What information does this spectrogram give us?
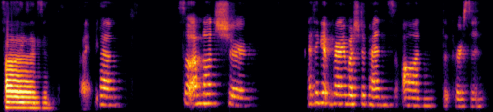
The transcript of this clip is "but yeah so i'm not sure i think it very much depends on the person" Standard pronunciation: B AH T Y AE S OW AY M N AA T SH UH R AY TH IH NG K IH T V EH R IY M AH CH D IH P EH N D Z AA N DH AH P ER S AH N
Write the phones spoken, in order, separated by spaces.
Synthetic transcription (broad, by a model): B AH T Y AE S OW AY M N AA T SH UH R AY TH IH NG K IH T V EH R IY M AH CH D IH P EH N D Z N DH AH P ER S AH N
